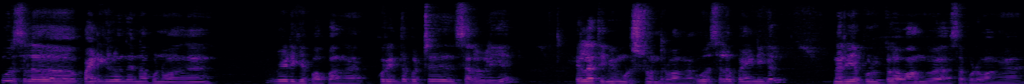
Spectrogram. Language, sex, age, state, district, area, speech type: Tamil, male, 45-60, Tamil Nadu, Mayiladuthurai, rural, spontaneous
